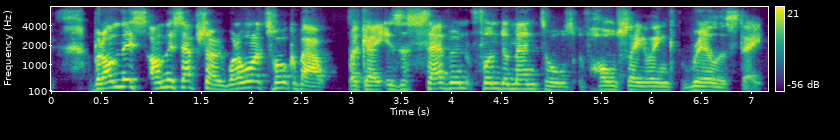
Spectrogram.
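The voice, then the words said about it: Strained, fading voice. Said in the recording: “my voice is going a little bit. I have been sick. I am feeling better, but you might hear it in my voice”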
